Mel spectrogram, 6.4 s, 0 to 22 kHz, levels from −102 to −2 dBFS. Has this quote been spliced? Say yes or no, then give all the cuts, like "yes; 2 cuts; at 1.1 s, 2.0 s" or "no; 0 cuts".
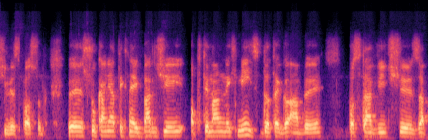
no; 0 cuts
